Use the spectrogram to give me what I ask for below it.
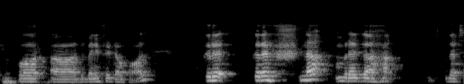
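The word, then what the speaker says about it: कृष्णमृगः: Krishna Mrigaha. That's how it is pronounced.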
